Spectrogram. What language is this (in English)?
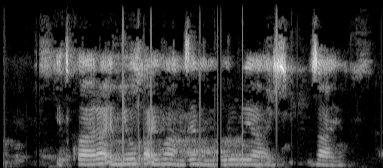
Kinyarwanda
